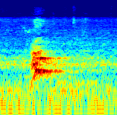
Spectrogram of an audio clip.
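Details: One brief, full-voiced woof from Liza the Alaskan Malamute, kept indoors while waiting for family and the Golden Retriever TJ to arrive home.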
